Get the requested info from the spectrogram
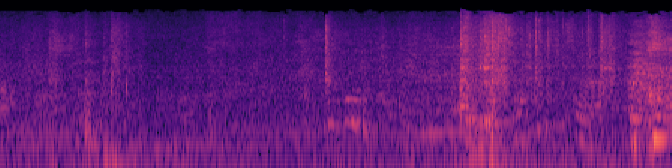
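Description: Background voices murmuring in an indoor shop, with a couple of light clicks about a second in and again about three seconds in.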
